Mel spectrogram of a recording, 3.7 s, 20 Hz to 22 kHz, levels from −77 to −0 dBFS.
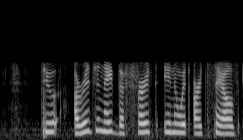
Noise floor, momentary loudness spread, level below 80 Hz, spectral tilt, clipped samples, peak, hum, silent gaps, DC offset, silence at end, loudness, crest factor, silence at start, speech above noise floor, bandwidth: -55 dBFS; 5 LU; -70 dBFS; -7.5 dB/octave; under 0.1%; -10 dBFS; none; none; under 0.1%; 0.15 s; -26 LUFS; 16 dB; 0.6 s; 30 dB; 3.8 kHz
